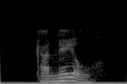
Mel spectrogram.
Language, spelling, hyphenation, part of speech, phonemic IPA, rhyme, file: Dutch, kaneel, ka‧neel, noun, /kaːˈneːl/, -eːl, Nl-kaneel.ogg
- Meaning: cinnamon (spice)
